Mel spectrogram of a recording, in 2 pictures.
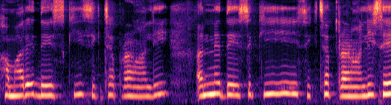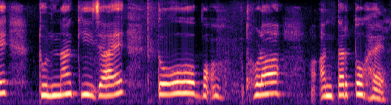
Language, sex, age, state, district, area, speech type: Hindi, female, 30-45, Madhya Pradesh, Bhopal, urban, spontaneous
